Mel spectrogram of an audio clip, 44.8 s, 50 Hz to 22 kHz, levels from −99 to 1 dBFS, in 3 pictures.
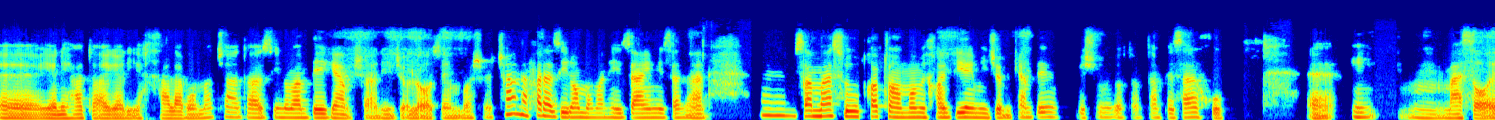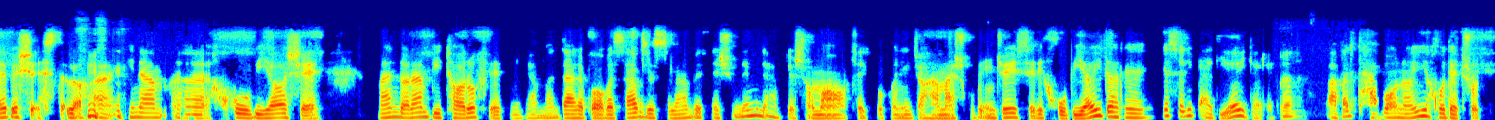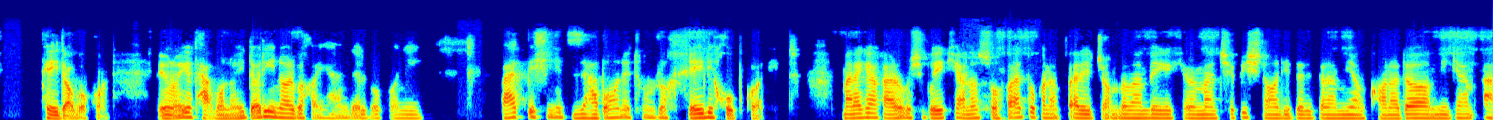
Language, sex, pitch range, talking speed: Persian, male, 120-150 Hz, 150 wpm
